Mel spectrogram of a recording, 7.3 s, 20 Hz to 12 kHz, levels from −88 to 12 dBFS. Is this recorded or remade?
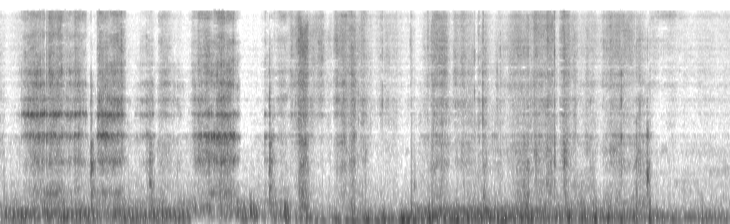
remade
